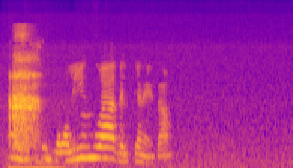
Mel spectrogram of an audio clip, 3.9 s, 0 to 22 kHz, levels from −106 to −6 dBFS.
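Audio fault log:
0.00–0.04 s, echo leak: a very faint copy of the speech trails about 310 ms behind, likely the far end's echo canceller letting some loudspeaker pickup through.
0.05–0.17 s and 0.53–0.93 s, speech suppressed in double talk: the level drops sharply in the first, more gently in the second, likely an echo canceller ducking the talker during overlap.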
